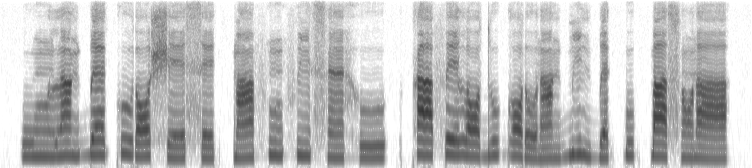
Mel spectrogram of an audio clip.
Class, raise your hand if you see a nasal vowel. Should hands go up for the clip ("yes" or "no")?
yes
